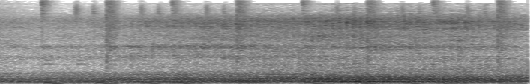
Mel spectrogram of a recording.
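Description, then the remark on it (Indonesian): A very loud motorcycle engine rumbles steadily, its low growl swelling slightly as it passes, with faint ticking clicks above the roar and no one speaking. “berisik itu motor sumpah itu, itu, itu motor paling berisik”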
